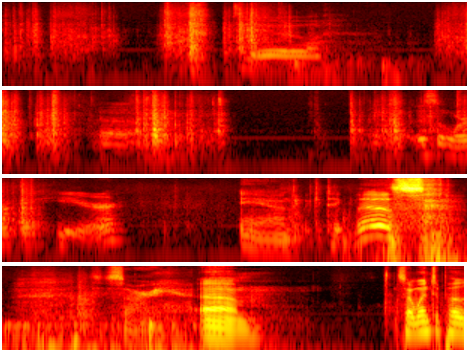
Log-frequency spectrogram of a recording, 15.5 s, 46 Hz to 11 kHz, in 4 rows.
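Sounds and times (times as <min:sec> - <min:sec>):
rummaging through drawers with items clattering: 0:00.0 - 0:02.6, 0:03.6 - 0:05.8, 0:06.8 - 0:08.1
speech: 0:07.5 - 0:08.8, 0:09.7 - 0:11.6, 0:12.4 - 0:13.8, 0:14.9 - 0:15.4.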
